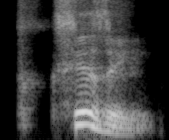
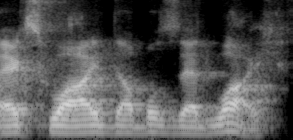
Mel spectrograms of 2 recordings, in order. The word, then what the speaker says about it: Xyzzy: world in video games which is of course cz or x y double z y as you like to pronounce it so when did it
